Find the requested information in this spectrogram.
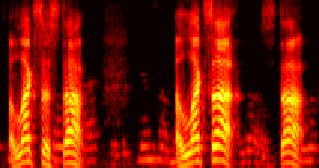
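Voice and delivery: high, loud command to cut her off; yelling at Alexa. Real, not acted. Host to a blaring smart speaker, real yell. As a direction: yell over a speaker at full volume. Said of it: "you have to yell at a ten".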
